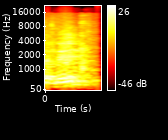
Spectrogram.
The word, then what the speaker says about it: Amit: Oh, my name is Amit. It's written A-M-I-T, pronounced A-M-E-E-T, Amit.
